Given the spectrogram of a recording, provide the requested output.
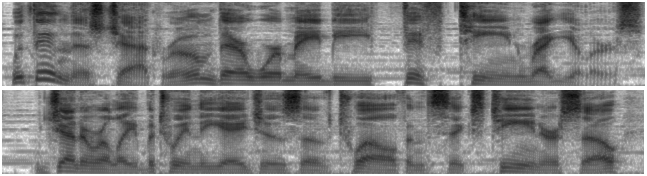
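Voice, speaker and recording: A man reading first-person scary stories as a narrator, in a dramatic, expressive storytelling manner. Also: lowish voice, normal speed. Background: background music.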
